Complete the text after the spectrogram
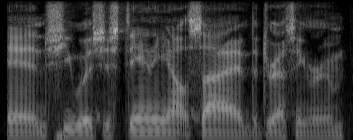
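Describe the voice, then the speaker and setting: A man's voice: lowish voice, little pitch movement, normal speed, pushed and bright, smooth, no echo, highs cut off. A man co-hosting a comedy podcast, mixing mock-biography reading with joking, irreverent asides and prone to breaking into laughter. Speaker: podcast co-host.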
